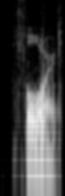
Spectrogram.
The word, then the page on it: fort: American English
